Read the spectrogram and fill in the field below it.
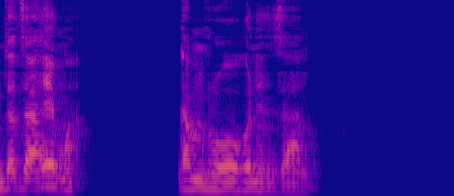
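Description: A man speaks calmly and close up, in short phrases.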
